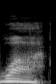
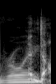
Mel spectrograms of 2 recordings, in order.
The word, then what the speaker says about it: Roy: And then Patrick Waugh. We're talking about hockey, not the NBA. Larry Walker going into the Hall of Fame this year. But Patrick Roy. – Didn't someone famously mispronounce him as Patrick Roy? – All of us.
